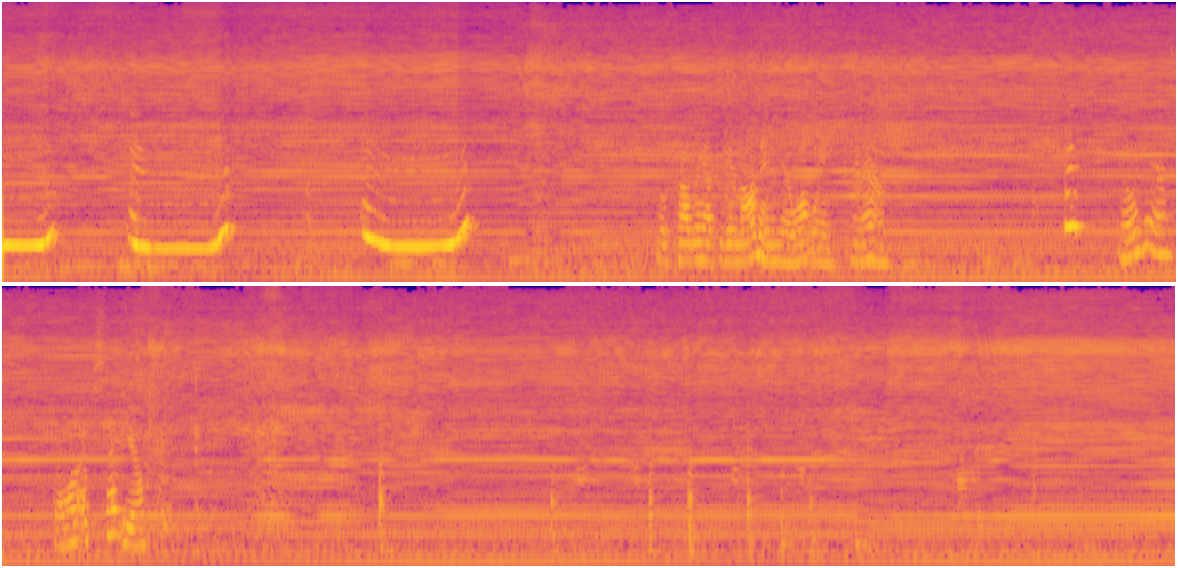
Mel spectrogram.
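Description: Electric clippers buzz steadily close by.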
